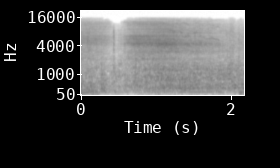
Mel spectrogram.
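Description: Faint rubbing and scraping as the cover board is slid and lifted off the top of a nucleus hive box, starting about half a second in.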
